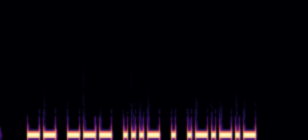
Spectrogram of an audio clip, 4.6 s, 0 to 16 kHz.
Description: Morse code, heard as a keyed tone, about 19 wpm, 700 Hz. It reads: MOVE.
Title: Sentences from Top 1400 Words 20wpm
